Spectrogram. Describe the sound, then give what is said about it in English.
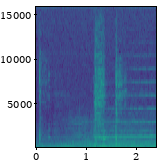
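A man, a prisoner in a brig cell who seems a little sick, coughs twice in quick succession, two short harsh bursts close together over a steady low hum, with no one speaking. “And he seems a little sick. He's coughing.”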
